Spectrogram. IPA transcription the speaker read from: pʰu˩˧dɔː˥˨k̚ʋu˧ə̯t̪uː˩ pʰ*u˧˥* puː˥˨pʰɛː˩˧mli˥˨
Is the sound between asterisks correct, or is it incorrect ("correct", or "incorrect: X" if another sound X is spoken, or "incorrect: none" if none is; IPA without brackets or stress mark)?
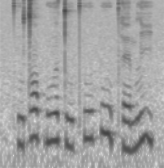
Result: correct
